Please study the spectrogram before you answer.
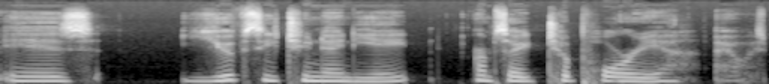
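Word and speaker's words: Topuria: versus pyer very excited about that volkanovski versus Topia that is UFC 298 I'm sorry Toria I always pronounce it wrong Moreno versus albazi that is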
